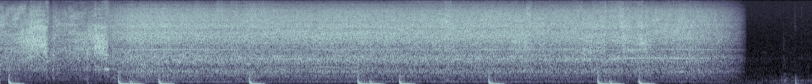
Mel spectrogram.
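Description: Vacuum hose sucking lint off the back of a washer and dryer, a steady rushing of air, under background music with a regular kick-drum beat. Both cut off suddenly near the end.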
